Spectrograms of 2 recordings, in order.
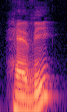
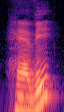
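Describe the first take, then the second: No difference in how they are said.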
